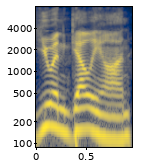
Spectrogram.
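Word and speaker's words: εὐαγγέλιον: The word gospel actually comes from an old Greek word pronounced euangelion, and that word literally means a proclamation or a declaration.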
